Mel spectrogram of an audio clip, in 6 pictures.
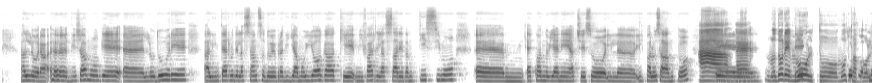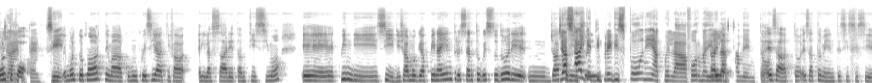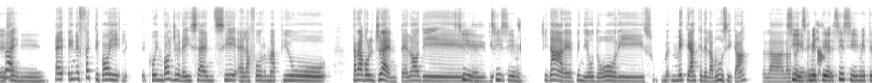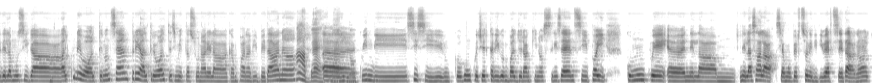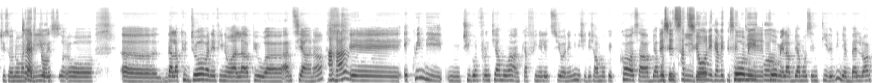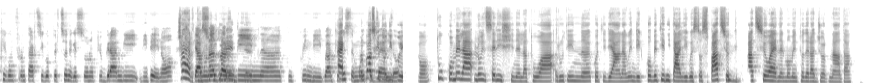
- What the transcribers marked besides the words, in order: chuckle; "molto" said as "to"; other background noise; drawn out: "di"; tapping; other noise
- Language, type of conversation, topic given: Italian, podcast, Qual è un’attività che ti rilassa davvero e perché?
